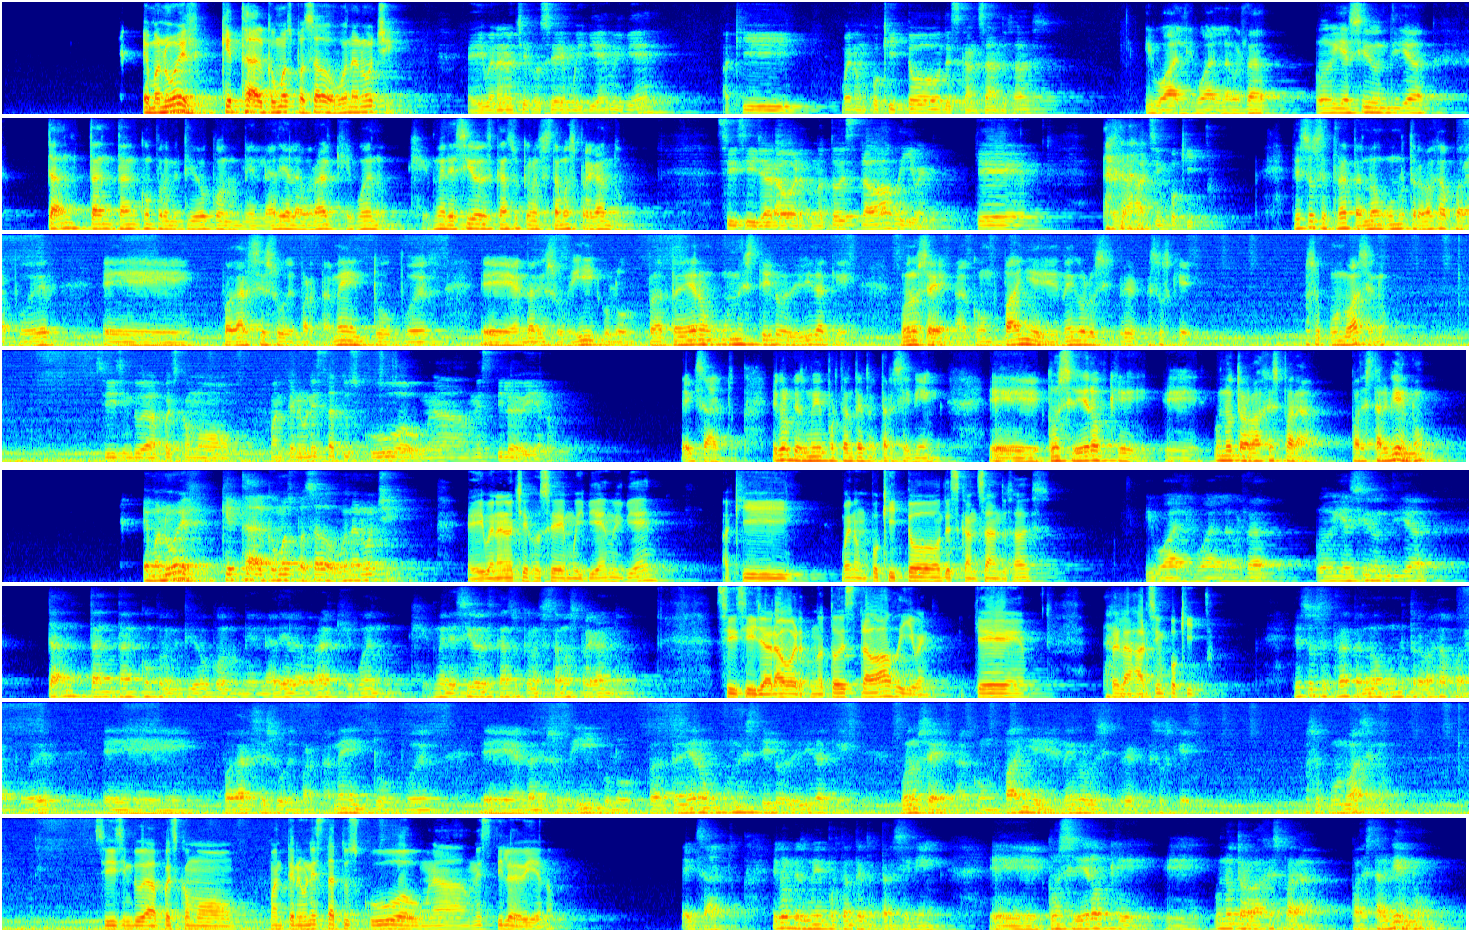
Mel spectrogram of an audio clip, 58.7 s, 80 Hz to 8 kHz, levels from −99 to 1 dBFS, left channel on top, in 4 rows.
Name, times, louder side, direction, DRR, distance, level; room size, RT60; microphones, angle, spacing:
voice 1, 1.4-3.9 11.4-12.7 13.1-14.3 15.1-20.9 25.7-26.1 27.6-29.9 30.3-41.3 42.4-43.2 50.8-57.2 57.5-58.3, left 5 dB, 75° left, 0.4 m, -26 dB
voice 2, 4.7-6.6 7.2-7.9 8.4-10.4 21.8-24.0 24.4-25.0 25.8-26.6 44.9-46.3 46.7-49.5, right 5 dB, 55° right, 0.4 m, -26 dB
sound 1, 29.2-48.0, left 1 dB, 10° left, 0.6 m, -38 dB
6.3 x 4.7 x 3.9 m
head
